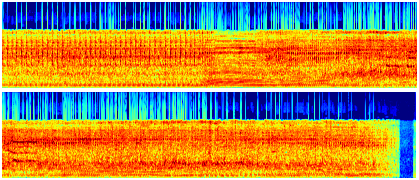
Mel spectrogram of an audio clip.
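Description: A small petrol motorbike engine runs loud and close, holding a steady drone with a brief rise and fall in pitch early on, then cuts off abruptly at the end.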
